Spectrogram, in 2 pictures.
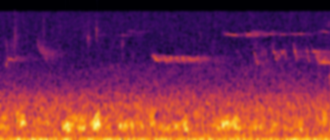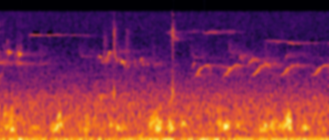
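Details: Several moor frogs (Rana arvalis) give soft, hollow, low-pitched pulsed calls that overlap steadily. High bird calls and a closing run of rising chirps sit above, with a deep background rumble.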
